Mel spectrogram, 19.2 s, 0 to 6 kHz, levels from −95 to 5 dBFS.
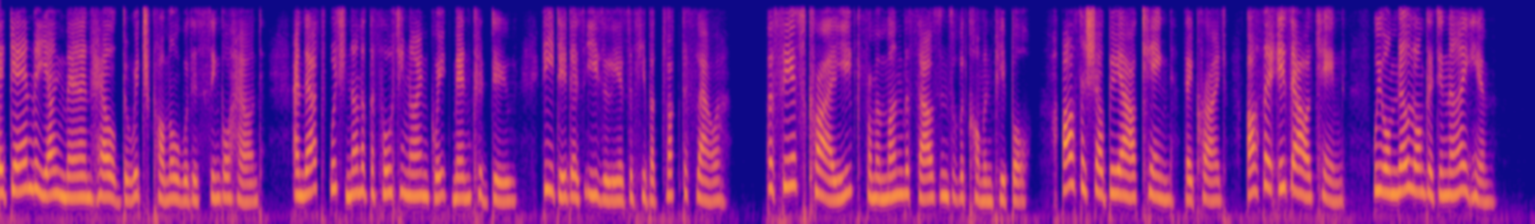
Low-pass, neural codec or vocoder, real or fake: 5.4 kHz; codec, 16 kHz, 1 kbps, FunCodec, trained on Chinese and English, 50 frames a second; fake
